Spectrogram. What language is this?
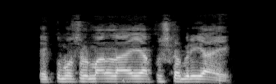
Sindhi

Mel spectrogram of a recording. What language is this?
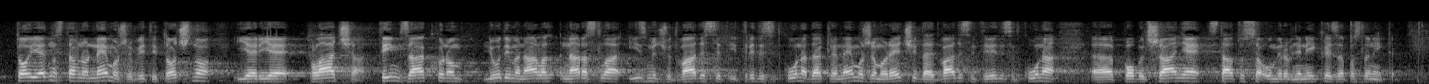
Croatian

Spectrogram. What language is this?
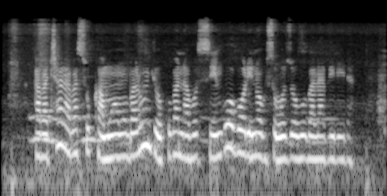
Ganda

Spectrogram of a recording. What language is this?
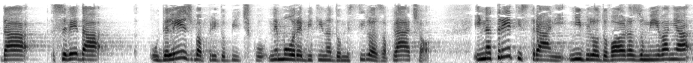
Slovenian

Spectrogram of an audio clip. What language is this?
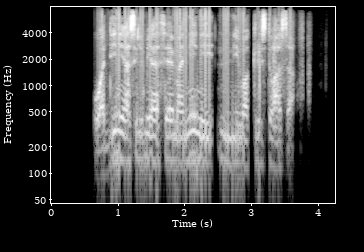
Swahili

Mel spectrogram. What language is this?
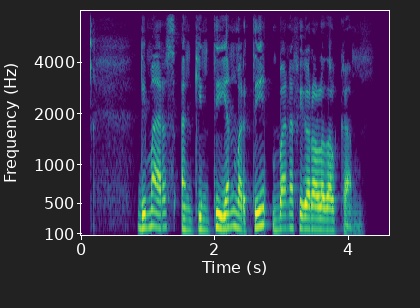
Catalan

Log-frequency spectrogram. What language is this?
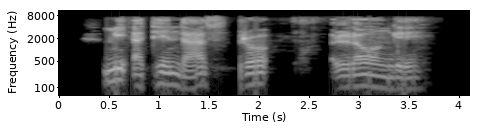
Esperanto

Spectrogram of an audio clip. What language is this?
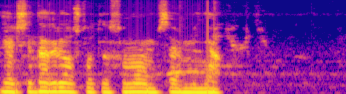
Russian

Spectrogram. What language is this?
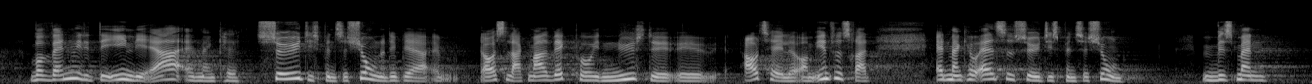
Danish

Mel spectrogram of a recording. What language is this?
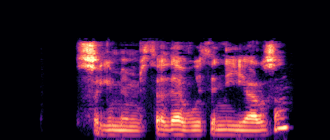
Kabyle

